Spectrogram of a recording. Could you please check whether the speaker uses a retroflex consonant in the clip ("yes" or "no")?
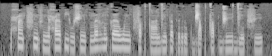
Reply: no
